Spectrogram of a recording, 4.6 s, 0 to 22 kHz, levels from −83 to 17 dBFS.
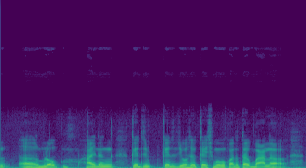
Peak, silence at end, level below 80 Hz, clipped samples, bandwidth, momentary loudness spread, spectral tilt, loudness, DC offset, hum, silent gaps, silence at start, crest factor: -2 dBFS; 0 s; -30 dBFS; under 0.1%; 6.6 kHz; 6 LU; -10 dB/octave; -13 LUFS; under 0.1%; none; none; 0 s; 12 dB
